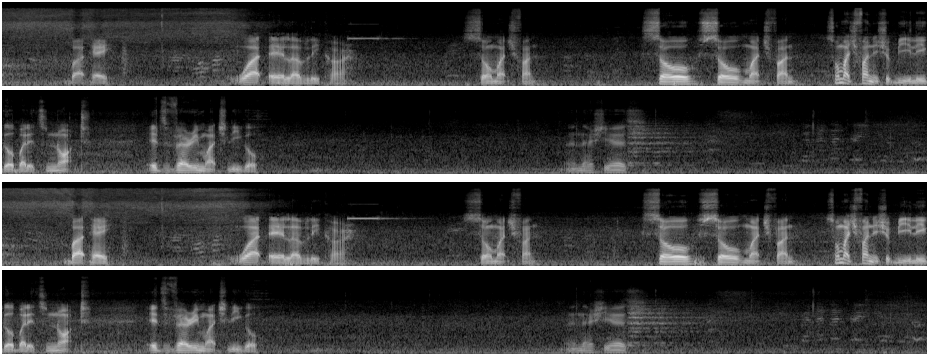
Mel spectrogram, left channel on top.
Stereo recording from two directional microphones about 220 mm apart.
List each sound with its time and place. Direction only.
0.7 s speech: 35° right (ahead or behind)
2.3 s speech: 5° left (ahead or behind)
4.7 s speech: 5° left (ahead or behind)
6.5 s speech: 5° left (ahead or behind)
10.7 s speech: 10° left (ahead or behind)
15.0 s speech: 5° left (ahead or behind)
